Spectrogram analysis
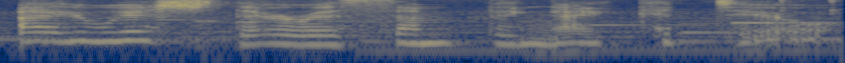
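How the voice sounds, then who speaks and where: A woman's voice: high voice, steady tone, a little fast, creaky. A woman voicing a theatrical young stage performer in a video game, speaking in a formal, flowery and dramatic way. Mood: subdued, regretful. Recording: loud music behind the voice.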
